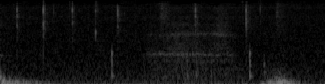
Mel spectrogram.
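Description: Near silence with a few faint, sharp clicks spread irregularly through it: a stylus tapping on a tablet screen as words are handwritten.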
